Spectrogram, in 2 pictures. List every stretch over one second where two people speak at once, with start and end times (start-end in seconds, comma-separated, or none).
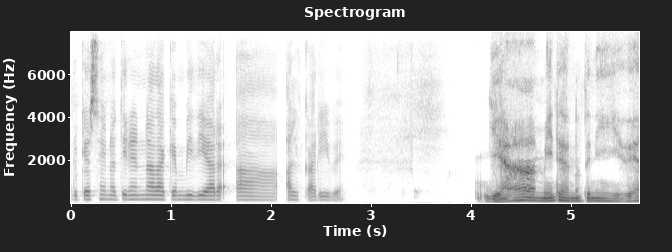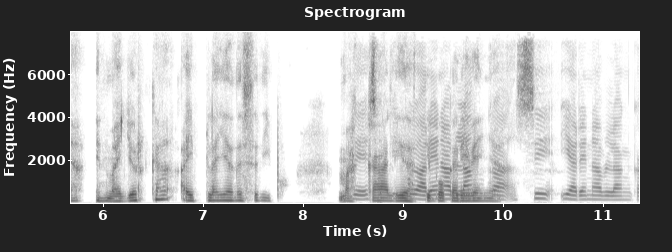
8.4-10.1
